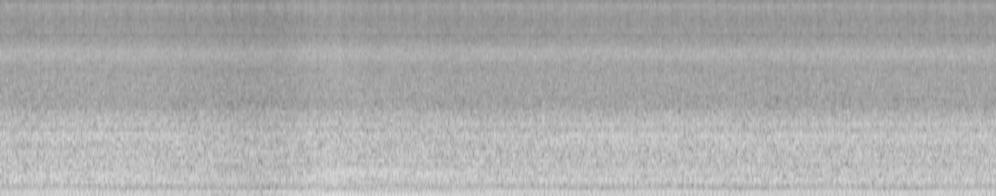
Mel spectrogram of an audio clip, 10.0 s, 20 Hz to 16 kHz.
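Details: 1989 Lincoln Town Car V8 at freezing cold start idle: loose raspy puffing and hiss over low rumble; suspected exhaust leak.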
